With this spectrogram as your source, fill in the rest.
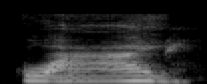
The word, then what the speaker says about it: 拐: Kuai.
